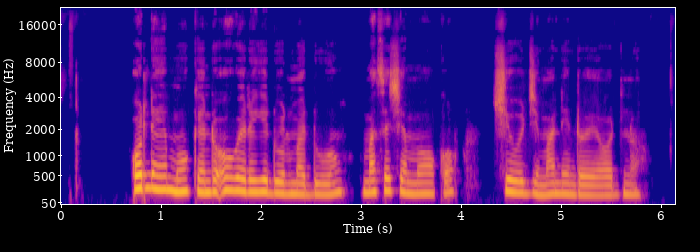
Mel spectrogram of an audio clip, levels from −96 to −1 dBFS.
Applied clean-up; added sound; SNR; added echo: neural mask model Resemble Enhance denoiser.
